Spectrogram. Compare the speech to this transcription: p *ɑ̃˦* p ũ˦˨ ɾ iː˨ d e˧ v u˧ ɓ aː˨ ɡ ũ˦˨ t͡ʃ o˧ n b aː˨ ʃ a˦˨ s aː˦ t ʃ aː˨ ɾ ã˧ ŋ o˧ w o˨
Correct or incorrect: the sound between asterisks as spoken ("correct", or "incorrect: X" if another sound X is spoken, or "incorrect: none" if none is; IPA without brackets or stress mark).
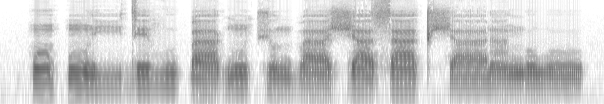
incorrect: ɔ̃˦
